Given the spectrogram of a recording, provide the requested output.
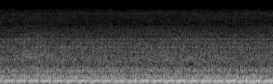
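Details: Stone-cold 2001 Dodge Dakota 4.7L sits at a steady, even raised idle with no knocks or misses and doesn't settle down; the A/C appears to bump it up further. The idle air control valve is to be cleaned for the high idle.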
